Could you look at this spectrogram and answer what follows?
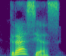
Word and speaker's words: gracias: The Spanish, estoy bien, gracias. ¿Y tú? Excellent. Try giving just a tiny slight roll to the R in gracias. It doesn't have to be perfect, just a quick flick of the tongue.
